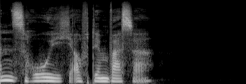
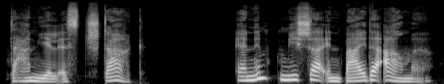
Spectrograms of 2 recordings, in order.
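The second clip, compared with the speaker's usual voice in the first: ordinary delivery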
